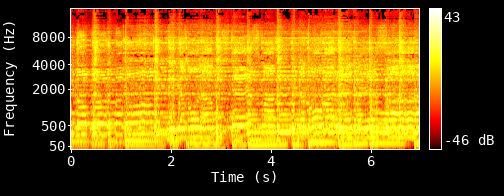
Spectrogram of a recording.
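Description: Live band music: an electronic keyboard plays a melody over deep sustained bass notes, with electric guitar and a steady percussion beat.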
